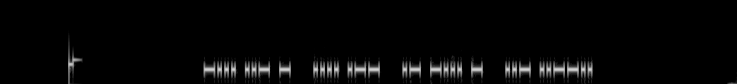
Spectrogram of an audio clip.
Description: Morse code, heard as a keyed tone, about 36 wpm, 700 Hz. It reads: BUT HW ABT U?
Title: Sentences from Top 100 Words and Abbreviations 35wpm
